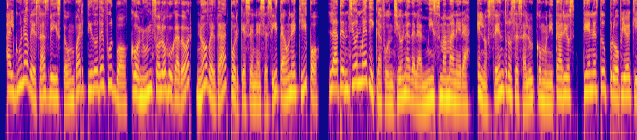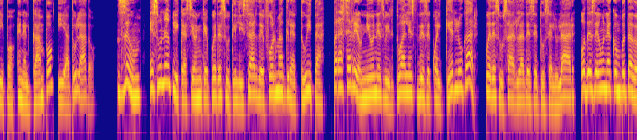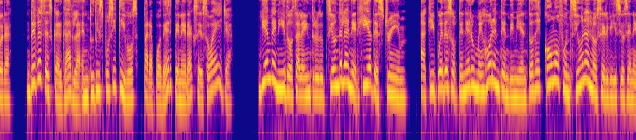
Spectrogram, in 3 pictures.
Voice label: Spanish Explainer Videos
